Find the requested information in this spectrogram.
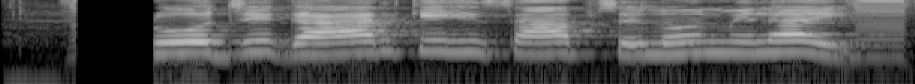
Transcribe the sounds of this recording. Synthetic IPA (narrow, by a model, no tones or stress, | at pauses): ɾoːd͡ʒɡaːɾkeɦɪsaːbseloːnmɪlaːi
